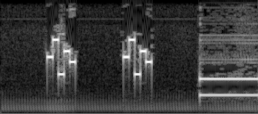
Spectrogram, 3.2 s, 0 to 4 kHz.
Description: Five-tone selective call (ZVEI), heard as quick runs of five tones, tones of about 70 ms. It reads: 88497 88497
